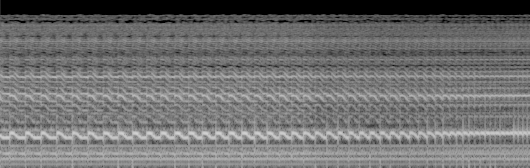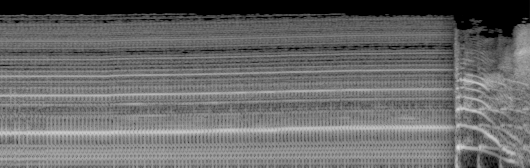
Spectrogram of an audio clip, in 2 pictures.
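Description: Sustained synthesizer chord with no beat, its pitch wobbling quickly at first, then the wobble slowing and settling into a steady held tone that drifts slightly upward. It cuts off suddenly just before the end, like a transition effect between tracks in a DJ mix.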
